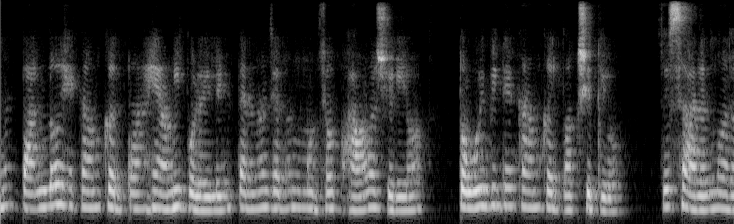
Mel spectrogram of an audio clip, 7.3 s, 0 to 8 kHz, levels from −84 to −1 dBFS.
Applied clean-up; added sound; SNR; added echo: neural mask model DeepFilterNet 3.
